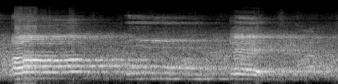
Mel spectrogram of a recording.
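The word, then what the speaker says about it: Awen: aen word three times aen has three syllables a o in we will do each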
